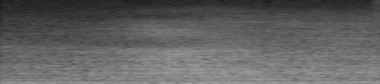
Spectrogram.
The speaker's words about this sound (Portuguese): Eu vi o avião também. Caralho, o avião.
